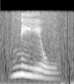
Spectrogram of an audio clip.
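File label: "niu4", Cantonese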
